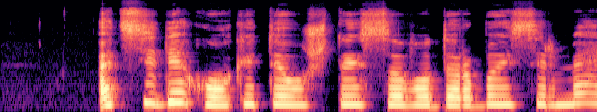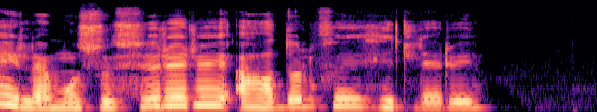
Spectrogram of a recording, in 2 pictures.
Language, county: Lithuanian, Klaipėda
